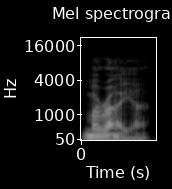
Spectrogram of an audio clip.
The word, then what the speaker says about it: Maria: Maria, pronounced Mariah, Underwood and her older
